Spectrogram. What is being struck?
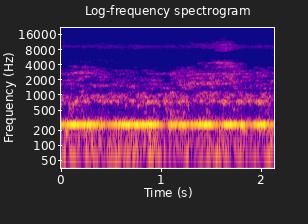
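Nothing is struck.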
